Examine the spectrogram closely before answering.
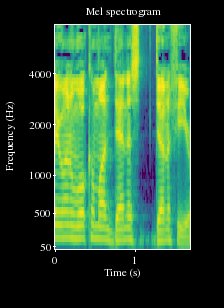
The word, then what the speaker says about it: Dunphy: Their last name is Dunphy, so I'm like, yeah, just watch Modern Family.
